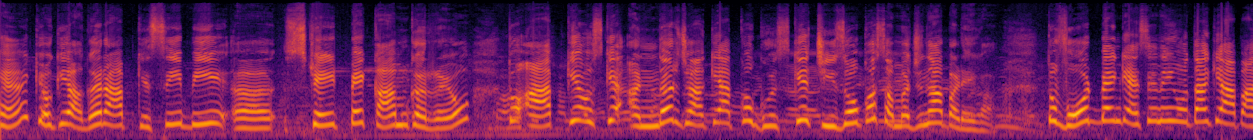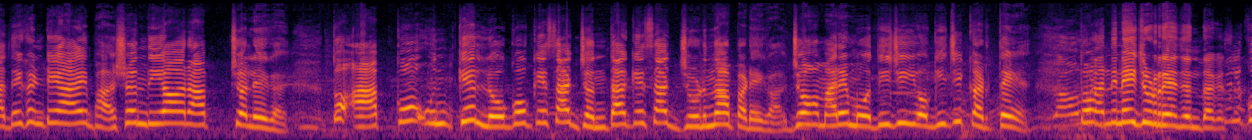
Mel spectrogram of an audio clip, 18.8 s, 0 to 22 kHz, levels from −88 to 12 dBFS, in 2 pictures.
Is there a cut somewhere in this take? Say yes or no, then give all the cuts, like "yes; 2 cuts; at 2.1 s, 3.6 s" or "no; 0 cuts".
no; 0 cuts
